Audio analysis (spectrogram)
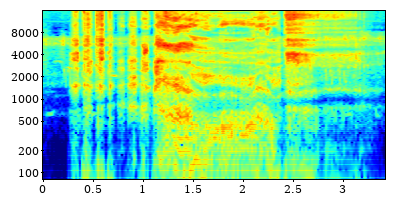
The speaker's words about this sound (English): Buck's tongue hung out his fanged mouth, and he started to pant excitedly when he caught wind of the wonderful smells coming from the galley.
